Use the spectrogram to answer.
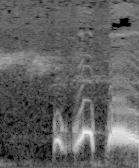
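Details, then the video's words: Spotted dove cooing, played to lure and stimulate decoy birds. Three mellow hooting notes come in quick succession: a short one, a rising-falling one, and a long, slowly falling final coo, with silence otherwise. "Tiếng cu gáy hấp dẫn đủ bài thúc gù gáy gọi kích mồi"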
